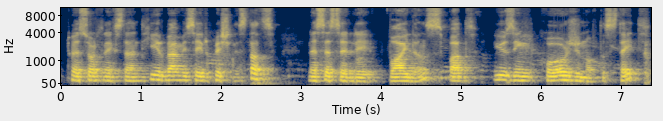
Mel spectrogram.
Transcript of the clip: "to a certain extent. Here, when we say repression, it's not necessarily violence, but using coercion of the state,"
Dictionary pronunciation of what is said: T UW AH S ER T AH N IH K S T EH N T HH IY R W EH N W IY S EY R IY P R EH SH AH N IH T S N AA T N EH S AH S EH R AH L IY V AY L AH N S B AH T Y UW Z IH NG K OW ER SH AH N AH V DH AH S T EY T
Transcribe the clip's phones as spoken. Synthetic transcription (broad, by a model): T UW AH S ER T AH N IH K S T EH N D HH IY R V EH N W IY S EY R IY P R EH SH AH N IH S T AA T N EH S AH S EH R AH L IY V AY L AH N S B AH T Y UW Z IH NG K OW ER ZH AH N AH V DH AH S T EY T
